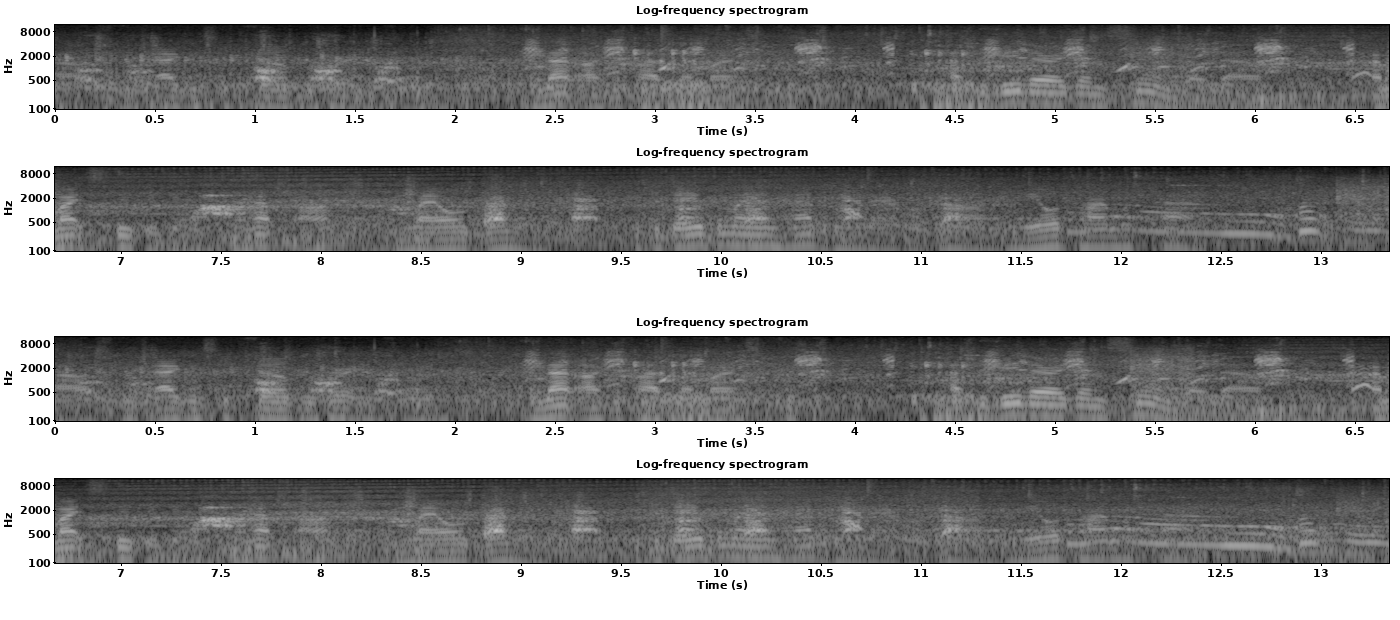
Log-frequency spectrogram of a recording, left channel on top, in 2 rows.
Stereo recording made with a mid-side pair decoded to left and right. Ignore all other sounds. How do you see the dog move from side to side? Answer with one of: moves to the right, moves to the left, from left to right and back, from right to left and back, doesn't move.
moves to the right.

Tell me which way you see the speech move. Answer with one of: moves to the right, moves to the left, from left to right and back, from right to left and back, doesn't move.
moves to the left.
